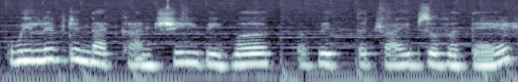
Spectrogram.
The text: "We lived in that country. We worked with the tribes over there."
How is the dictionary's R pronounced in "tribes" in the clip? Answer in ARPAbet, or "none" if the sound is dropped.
R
